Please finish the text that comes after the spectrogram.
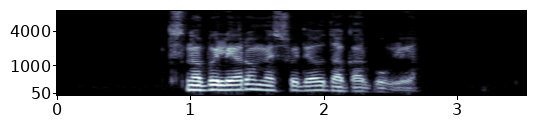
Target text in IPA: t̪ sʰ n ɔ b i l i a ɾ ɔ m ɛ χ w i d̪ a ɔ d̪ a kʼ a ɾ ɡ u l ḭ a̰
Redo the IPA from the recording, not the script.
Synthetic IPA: t̪ sʰ n ɔ b i l i a ɾ ɔ m ɛ s w i d̪ ɛ ɔ d̪ a kʼ a ɾ ɡ u l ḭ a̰

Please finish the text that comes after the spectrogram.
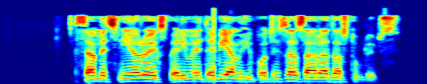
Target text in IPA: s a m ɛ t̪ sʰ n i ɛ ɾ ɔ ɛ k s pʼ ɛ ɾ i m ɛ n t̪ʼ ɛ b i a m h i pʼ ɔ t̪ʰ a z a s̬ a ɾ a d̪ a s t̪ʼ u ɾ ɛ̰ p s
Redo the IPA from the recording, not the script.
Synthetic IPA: s a m ɛ t̪ sʰ n i ɛ ɾ ɔ ɛ k s pʼ ɛ ɾ i m ɛ n t̪ʼ ɛ b i a m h i pʼ ɔ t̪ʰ ɛ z a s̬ a ɾ a d̪ a s t̪ʼ u ɾ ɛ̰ p s

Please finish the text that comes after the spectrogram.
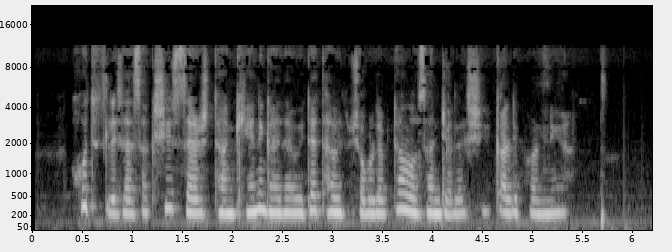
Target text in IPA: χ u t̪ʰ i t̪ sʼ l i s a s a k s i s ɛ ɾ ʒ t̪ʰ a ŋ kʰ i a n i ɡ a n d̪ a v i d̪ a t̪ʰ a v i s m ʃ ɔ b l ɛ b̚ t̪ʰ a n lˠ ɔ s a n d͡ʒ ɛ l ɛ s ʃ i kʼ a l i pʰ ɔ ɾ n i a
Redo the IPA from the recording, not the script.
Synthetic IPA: χ u t̪ʰ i t̪ sʼ l i s a s a k ʃ i s ɛ ɾ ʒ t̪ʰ a ŋ kʰ i a n i ɡ a d̪ a v i d̪ a t̪ʰ a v i s m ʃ ɔ b l ɛ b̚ t̪ʰ a n lˠ ɔ s a n d͡ʒ ɛ l ɛ s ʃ i kʼ a l i pʰ ɔ ɾ n i a

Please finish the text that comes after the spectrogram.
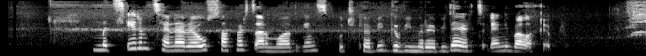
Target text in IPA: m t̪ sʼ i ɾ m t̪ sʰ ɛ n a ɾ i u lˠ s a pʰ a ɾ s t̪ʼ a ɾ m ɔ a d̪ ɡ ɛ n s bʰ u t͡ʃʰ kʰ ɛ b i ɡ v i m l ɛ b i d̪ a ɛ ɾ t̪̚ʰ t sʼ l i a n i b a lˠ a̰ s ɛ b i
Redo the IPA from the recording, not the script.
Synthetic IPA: m t̪ sʼ i ɾ m t̪ sʰ ɛ n a ɾ ɛ u lˠ s a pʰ a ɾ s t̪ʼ a ɾ m ɔ a d̪ ɡ ɛ n s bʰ u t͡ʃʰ kʰ ɛ b i ɡ v i m ɾ ɛ b i d̪ a ɛ ɾ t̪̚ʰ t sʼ l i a n i b a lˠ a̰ χ ɛ b i

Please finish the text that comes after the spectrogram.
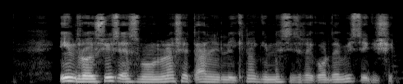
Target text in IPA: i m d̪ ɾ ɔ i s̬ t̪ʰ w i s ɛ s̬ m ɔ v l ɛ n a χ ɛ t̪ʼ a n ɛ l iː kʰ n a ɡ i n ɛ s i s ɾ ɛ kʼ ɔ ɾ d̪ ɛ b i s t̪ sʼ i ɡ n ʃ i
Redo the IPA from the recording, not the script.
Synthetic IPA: i m d̪ ɾ ɔ i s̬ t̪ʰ w i s ɛ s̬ m ɔ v l ɛ n a ʃ ɛ t̪ʼ a n i l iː kʰ n a ɡ i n ɛ s i s ɾ ɛ kʼ ɔ ɾ d̪ ɛ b i s t̪ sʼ i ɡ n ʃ i

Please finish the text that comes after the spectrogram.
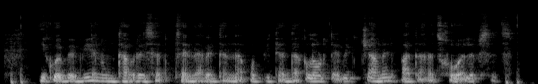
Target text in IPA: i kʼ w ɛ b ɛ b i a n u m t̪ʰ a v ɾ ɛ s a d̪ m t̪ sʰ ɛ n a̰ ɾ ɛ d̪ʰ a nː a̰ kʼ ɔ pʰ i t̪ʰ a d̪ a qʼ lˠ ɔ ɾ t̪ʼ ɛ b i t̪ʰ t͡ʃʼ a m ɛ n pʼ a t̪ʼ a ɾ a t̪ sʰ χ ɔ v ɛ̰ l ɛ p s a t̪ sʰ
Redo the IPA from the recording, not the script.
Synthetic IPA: i kʼ w ɛ b ɛ b i a n u m t̪ʰ a v ɾ ɛ s a d̪ m t̪ sʰ ɛ n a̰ ɾ ɛ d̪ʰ a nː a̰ qʼ ɔ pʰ i t̪ʰ a d̪ a qʼ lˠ ɔ ɾ t̪ʼ ɛ b i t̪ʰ t͡ʃʼ a m ɛ n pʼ a t̪ʼ a ɾ a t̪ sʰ χ ɔ v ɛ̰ l ɛ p s a t̪ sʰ

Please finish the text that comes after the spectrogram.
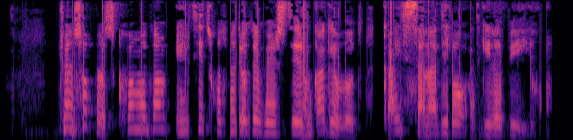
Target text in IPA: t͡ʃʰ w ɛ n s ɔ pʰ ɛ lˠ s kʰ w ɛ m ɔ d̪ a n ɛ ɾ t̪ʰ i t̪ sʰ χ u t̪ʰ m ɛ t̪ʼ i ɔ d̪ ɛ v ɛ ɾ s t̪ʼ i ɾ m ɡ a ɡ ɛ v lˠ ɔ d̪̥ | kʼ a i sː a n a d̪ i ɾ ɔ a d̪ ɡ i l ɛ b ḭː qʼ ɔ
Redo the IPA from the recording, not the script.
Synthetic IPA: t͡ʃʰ w ɛ n s ɔ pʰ ɛ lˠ s kʰ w ɛ m ɔ d̪ a m ɛ ɾ t̪ʰ i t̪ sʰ χ u t̪ʰ m ɛ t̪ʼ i ɔ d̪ ɛ v ɛ ɾ s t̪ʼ i ɾ m ɡ a ɡ ɛ v lˠ ɔ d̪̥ | kʼ a i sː a n a d̪ i ɾ ɔ a d̪ ɡ i l ɛ b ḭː qʼ ɔ

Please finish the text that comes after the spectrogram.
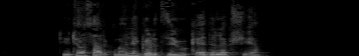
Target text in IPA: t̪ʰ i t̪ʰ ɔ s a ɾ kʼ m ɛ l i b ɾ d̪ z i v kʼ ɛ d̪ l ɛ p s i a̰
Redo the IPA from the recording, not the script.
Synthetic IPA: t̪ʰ i t̪ʰ ɔ s a ɾ kʼ m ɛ l i ɡ ɾ d̪ z i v kʼ ɛ d̪ l ɛ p ʃ i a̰

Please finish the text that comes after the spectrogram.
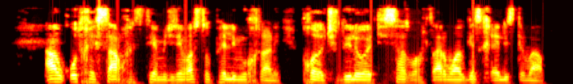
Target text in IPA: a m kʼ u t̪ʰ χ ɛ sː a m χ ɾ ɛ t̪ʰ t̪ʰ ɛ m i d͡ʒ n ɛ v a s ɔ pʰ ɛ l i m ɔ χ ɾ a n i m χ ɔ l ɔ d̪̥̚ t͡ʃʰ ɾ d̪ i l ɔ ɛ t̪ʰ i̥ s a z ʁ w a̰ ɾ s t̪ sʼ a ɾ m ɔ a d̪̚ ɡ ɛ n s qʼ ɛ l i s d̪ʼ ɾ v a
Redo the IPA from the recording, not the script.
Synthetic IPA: a m kʼ u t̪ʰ χ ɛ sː a m χ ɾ ɛ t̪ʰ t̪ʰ ɛ m i d͡ʒ n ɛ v a s ɔ pʰ ɛ l i m u χ ɾ a n i m χ ɔ l ɔ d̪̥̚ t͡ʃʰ ɾ d̪ i l ɔ ɛ t̪ʰ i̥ s a z ʁ w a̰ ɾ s t̪ sʼ a ɾ m ɔ a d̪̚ ɡ ɛ n s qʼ ɛ l i s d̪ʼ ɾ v a

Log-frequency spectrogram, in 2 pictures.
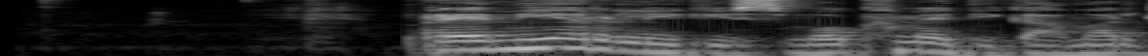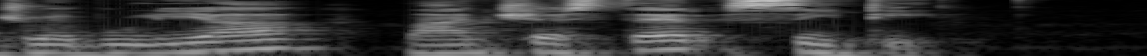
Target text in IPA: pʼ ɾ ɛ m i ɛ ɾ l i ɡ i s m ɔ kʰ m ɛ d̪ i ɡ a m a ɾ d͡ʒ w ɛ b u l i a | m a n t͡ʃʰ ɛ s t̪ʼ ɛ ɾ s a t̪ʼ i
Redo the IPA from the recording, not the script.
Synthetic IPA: pʼ ɾ ɛ m i ɛ ɾ l i ɡ i s m ɔ kʰ m ɛ d̪ i ɡ a m a ɾ d͡ʒ w ɛ b u l i a | m a n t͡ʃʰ ɛ s t̪ʼ ɛ ɾ s i t̪ʼ i

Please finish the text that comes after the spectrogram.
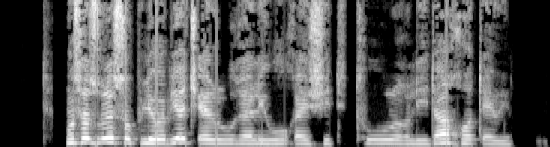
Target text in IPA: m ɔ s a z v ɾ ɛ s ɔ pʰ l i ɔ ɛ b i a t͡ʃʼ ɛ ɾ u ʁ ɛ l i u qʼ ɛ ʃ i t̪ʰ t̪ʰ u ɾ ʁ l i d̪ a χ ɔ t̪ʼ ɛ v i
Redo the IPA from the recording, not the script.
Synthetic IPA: m ɔ s a z ʁ ɾ ɛ s ɔ pʰ l i ɔ ɛ b i a t͡ʃʼ ɛ ɾ u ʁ ɛ l i u qʼ ɛ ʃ i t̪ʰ t̪ʰ u ɾ ʁ l i d̪ a χ ɔ t̪ʼ ɛ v i

